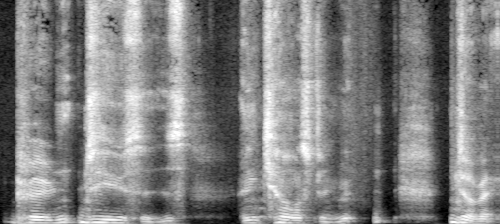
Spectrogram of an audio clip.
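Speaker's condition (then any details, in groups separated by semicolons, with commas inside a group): Down syndrome; from birth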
